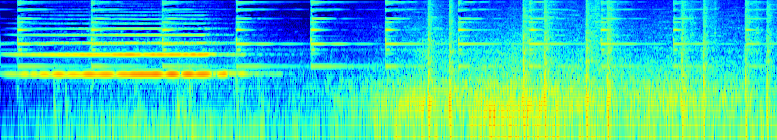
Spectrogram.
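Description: Train sound effect: a multi-tone train horn sounds for about two seconds over regular ringing strikes, then a train rolls by with a rumble and a rhythmic clickety-clack of wheels.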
